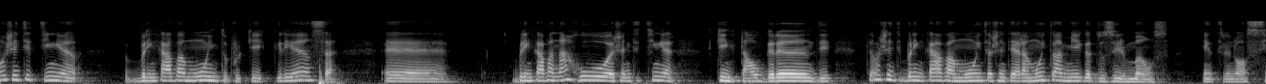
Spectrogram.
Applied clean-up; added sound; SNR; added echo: none; none; none; none.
